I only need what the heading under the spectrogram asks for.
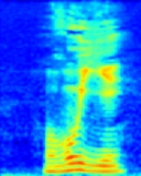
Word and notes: rouiller: France; [ʁu.je]

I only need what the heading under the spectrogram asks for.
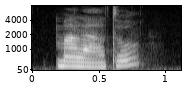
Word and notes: sore: /sɔː(ɹ)/; [sɔː(ɹ)]

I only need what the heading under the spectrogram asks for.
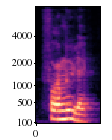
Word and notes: formule: France; [fɔʁ.myl]

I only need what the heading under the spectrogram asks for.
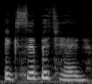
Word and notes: exhibited: /ɪɡˈzɪbɪtɪd/

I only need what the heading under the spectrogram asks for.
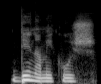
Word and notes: dinamikus: /ˈdinɒmikuʃ/

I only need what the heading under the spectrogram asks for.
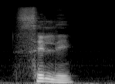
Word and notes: seller: France; [se.le]

